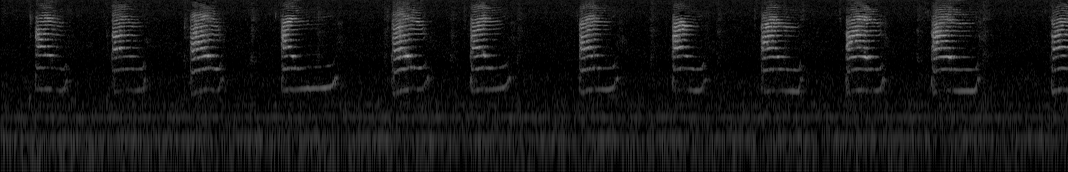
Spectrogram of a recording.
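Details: Domestic cat persistently meowing at a bedroom door: a long regular series of about twelve loud, harmonic meows spaced a little over a second apart, against a quiet indoor background with low hum.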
